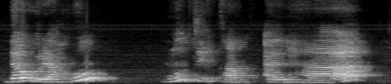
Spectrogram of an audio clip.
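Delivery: دوره said very slowly with a clear final هو; drawn-out model, each sound in دوره spelled out. Shown as a demonstration. Teacher to students, showing how the ha is pronounced: slow demo. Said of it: "فالهاء هنا أصبحت واضحة".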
